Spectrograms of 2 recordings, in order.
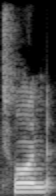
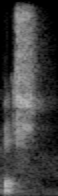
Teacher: long sounds like the S sound or the F sound are substituted with shorter sounds like the T sound or the B sound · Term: stopping of fricatives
